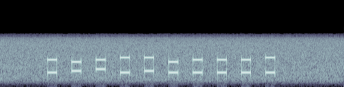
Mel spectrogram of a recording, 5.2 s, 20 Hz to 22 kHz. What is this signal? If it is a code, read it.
DTMF, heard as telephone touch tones, dialled by machine, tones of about 140 ms, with phone line noise. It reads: 2483612223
